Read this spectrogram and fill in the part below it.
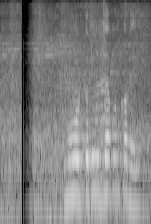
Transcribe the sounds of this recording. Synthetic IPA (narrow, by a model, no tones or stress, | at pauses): moɦɾt̪oʈiud̪ːd͡ʑaponkɔɾen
